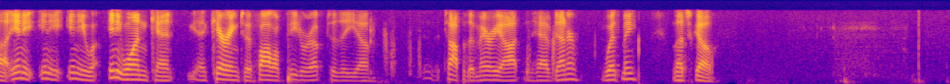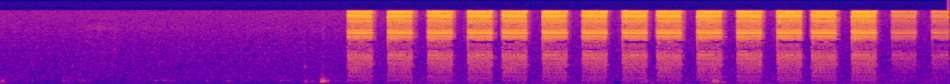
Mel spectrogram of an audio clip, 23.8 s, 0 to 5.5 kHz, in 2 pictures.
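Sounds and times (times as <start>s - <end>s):
speech: 0.0s - 9.0s
alarm clock beeping: 16.2s - 23.7s.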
